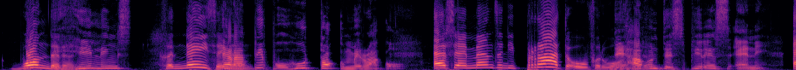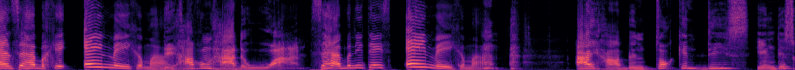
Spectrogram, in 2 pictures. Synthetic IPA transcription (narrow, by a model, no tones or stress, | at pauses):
ʋɔndəɾə̰nhilɪ̃ŋs | χənejzɪdɛŋanpipl̩ɦutɔkmiɹa̰kə̰l̩ | ɛɹzɛjnmɛnsəndipraːtənoːvərʋdeɦavə̃ntɛspiɹiə̃nstɛnḭ | ɛnzəɦɛbənχenejnmejχəma̰ːkdehavə̃ntɦɛdəwã̰nsəɦɛbənːitejnsejnmejχəma̰ːn | ʔajha̰vbĩntɔkɪ̃ŋdisɪ̃ndɪs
